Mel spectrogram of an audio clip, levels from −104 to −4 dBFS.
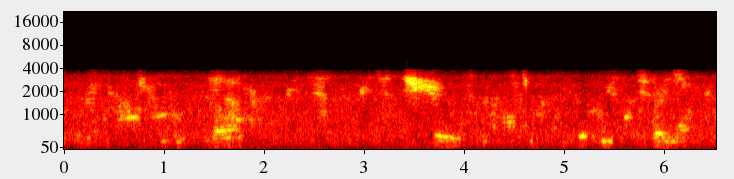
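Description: From start to finish the speech has gone through the AMR narrowband mobile codec, at about 7.4 kbps. The line band sits roughly between 200 Hz and 3.4 kHz, so it's thin and boxy. At that low bitrate the voice comes out buzzy and synthetic, which is plainly audible.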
